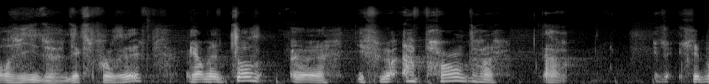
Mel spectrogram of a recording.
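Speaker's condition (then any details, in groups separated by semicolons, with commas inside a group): Myopathy; caused tetraplegia, wheelchair user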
